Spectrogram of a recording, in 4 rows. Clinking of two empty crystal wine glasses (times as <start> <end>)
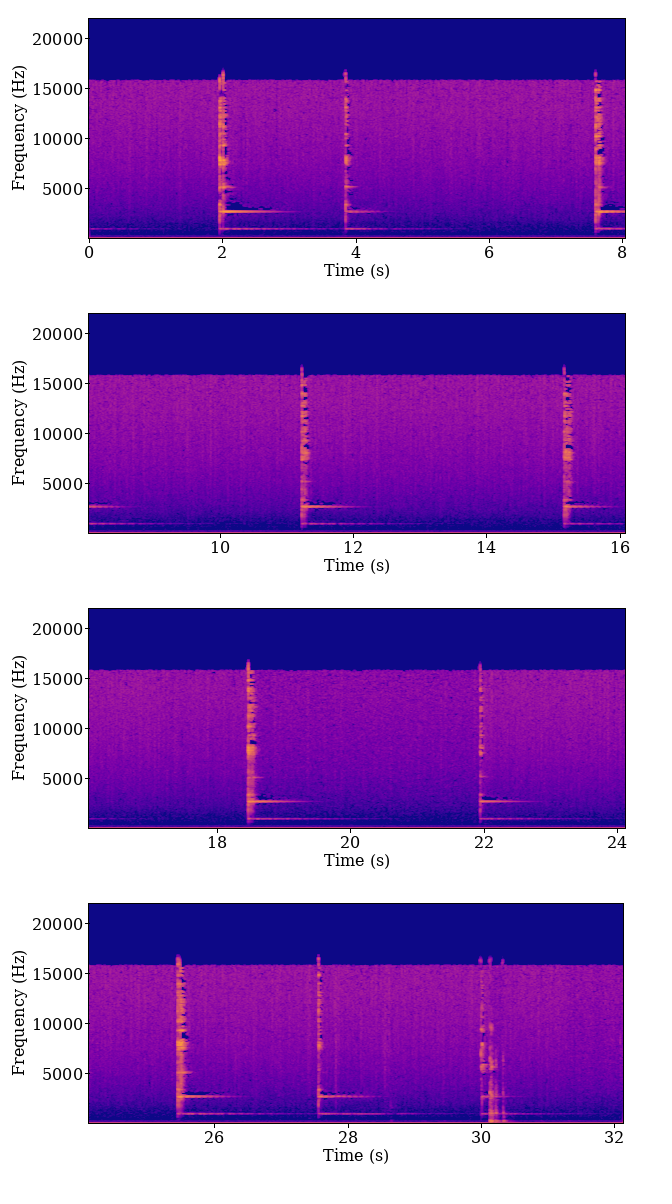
2.0 2.4, 7.6 8.2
